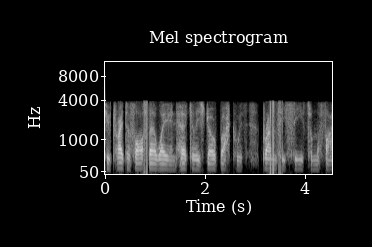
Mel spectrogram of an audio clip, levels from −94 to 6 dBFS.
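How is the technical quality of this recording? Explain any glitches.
The recording is a telephone-band speech clip with two short bursts of damage. Bit errors on a digital phone line strike at 0.77 to 0.85 s and 3.29 to 3.54 s: flipped bits, well under one percent, corrupt single samples in the G.711 stream, producing sharp ticks and crackle over speech that stays intact and limited to the narrow 300 Hz to 3.6 kHz line band.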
